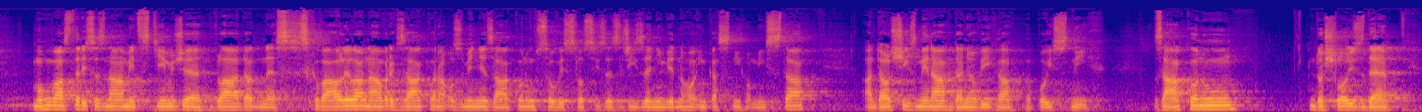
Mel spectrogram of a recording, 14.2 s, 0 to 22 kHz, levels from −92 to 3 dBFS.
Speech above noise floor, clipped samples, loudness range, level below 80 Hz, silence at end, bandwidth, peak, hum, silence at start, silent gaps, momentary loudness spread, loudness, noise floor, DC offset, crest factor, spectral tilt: 31 dB; under 0.1%; 5 LU; -56 dBFS; 0.05 s; 16 kHz; 0 dBFS; none; 0 s; none; 9 LU; -20 LUFS; -51 dBFS; under 0.1%; 20 dB; -4.5 dB/octave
